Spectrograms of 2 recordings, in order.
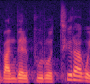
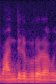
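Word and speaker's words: Mandelbrot: 폴란드식으로 읽으면 만델브로트라고 있고 불어로 읽으면 뒤에 t를 빼가지고 만델브로라고 있고 그러죠.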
